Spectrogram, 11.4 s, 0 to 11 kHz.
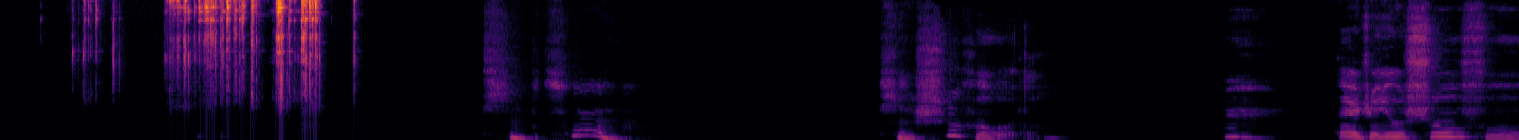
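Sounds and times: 
metal handcuffs clinking and jangling: 0.6 - 2.7
speech: 3.8 - 4.8, 6.7 - 8.0, 9.2 - 11.3.

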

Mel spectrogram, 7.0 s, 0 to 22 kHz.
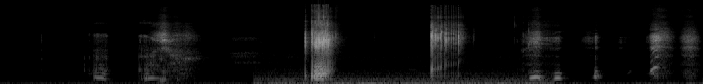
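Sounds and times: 
spluttering farts, puffs and squeaks: 3.0 - 3.4, 4.3 - 4.8.

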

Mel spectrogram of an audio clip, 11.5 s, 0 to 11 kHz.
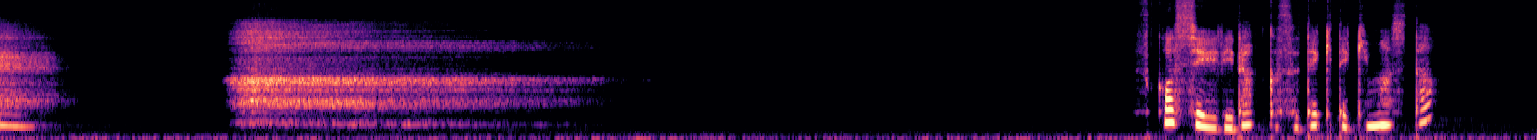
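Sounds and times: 
slow long exhalation during a relaxation exercise: 1.7 - 4.6
speech: 8.7 - 10.8.

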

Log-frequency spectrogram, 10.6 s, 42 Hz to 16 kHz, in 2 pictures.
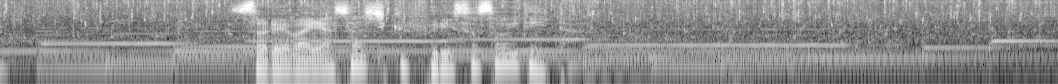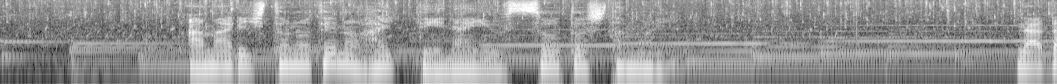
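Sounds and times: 
small stream flowing through a dense untouched forest on a gentle slope: 0.0 - 10.5
speech: 1.3 - 3.1, 6.3 - 9.0, 10.4 - 10.5.

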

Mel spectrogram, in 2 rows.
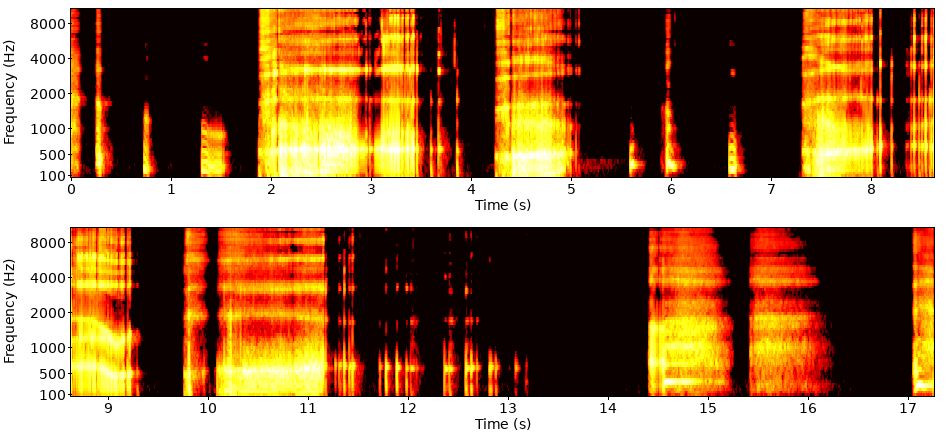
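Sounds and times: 
loud burps: 1.9 - 5.1, 7.4 - 13.0.

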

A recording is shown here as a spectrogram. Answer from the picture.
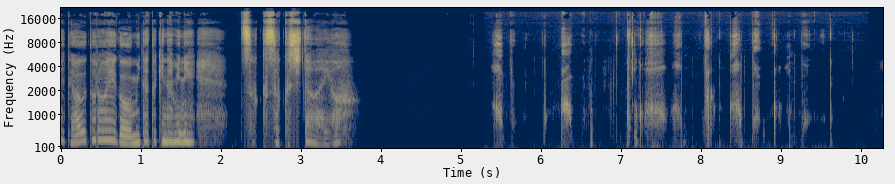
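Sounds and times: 
speech: 0.0 - 3.7, 5.4 - 5.7
soft wet chewing of gummy candy: 5.4 - 9.8.

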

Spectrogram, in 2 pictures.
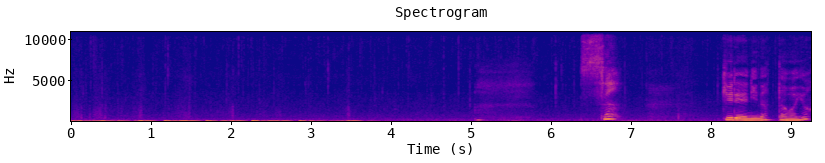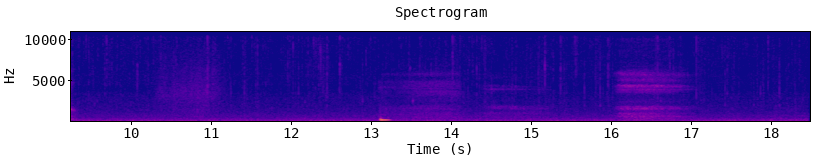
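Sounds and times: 
heavy rain heard from indoors: 3.9 - 8.2, 8.8 - 18.4
speech: 8.2 - 9.4.

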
